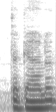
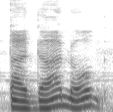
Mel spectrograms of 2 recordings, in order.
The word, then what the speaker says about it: Tagalog: Tagalog language learning lesson tagalog balila is our lesson today. Tagalog that's tagalog that's the correct pronunciation first syllable ta second syllable ga third syllable log tagalog the accent is in the second syllable tagalog balarila baralarila in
